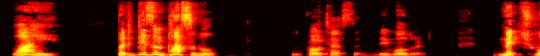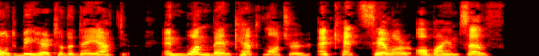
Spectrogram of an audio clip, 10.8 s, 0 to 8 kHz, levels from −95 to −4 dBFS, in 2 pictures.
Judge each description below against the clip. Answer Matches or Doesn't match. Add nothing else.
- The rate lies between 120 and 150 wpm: Doesn't match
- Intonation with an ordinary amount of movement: Matches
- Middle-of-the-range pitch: Doesn't match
